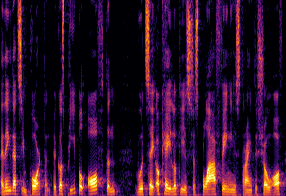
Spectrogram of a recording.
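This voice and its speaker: A man's voice: on the low side, fairly even intonation, moderate pace. Stammering, defensive Swiss man. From Switzerland. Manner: defensive, repeats words and restarts often. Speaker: YouTuber being questioned. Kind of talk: casual interview answers.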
